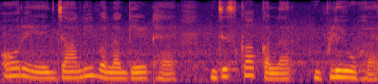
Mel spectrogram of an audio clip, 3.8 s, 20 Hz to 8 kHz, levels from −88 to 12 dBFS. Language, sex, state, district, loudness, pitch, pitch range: Hindi, female, Punjab, Fazilka, -17 LUFS, 170 Hz, 160-195 Hz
